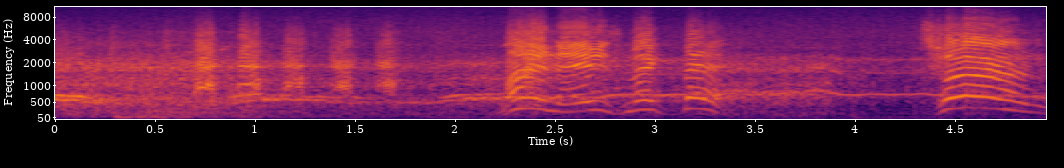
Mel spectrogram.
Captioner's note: laughs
